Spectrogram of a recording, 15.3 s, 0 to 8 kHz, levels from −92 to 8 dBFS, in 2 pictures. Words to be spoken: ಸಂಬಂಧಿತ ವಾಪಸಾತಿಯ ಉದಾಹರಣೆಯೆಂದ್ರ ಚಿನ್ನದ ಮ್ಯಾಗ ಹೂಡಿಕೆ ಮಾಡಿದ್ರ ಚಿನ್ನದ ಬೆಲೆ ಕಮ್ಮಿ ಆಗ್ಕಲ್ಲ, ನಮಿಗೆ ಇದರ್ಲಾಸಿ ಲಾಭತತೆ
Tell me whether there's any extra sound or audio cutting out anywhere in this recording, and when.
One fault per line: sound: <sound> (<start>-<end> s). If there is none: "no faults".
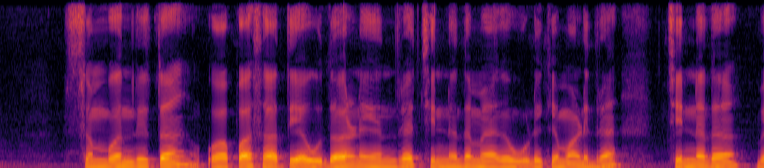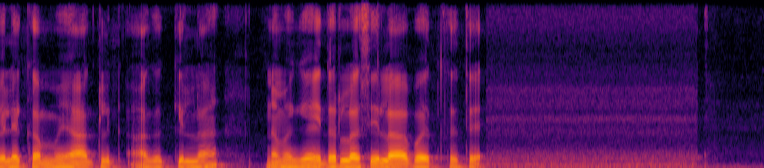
no faults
